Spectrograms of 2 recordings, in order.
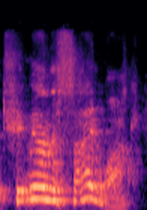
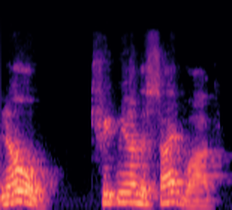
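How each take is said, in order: First: Higher, emphatic "Treat me on the sidewalk"; exasperated repeat; insistent repeat. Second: Said in the usual way. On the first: Retold or imitated. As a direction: push it again, pitched up with insistence. Repeating refusal to stunned medics.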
